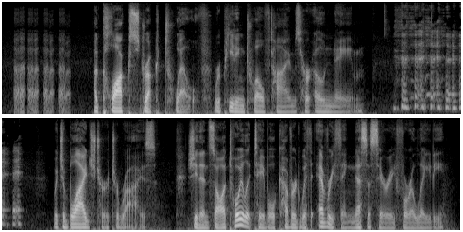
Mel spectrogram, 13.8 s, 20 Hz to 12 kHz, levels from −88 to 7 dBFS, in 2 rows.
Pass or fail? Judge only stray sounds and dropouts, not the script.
fail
